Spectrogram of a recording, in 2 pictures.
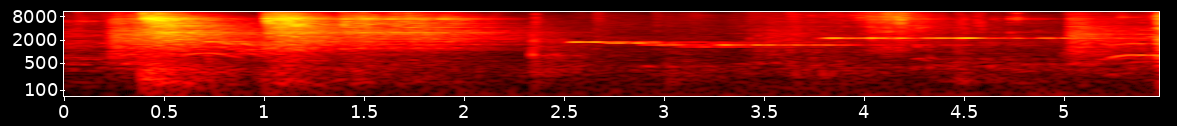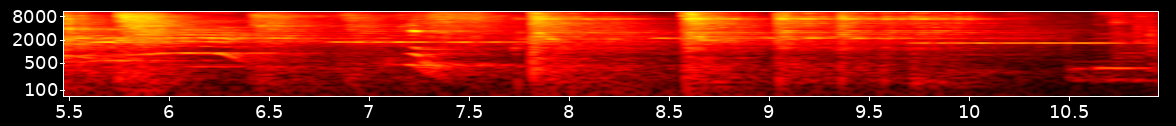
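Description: Several heavy thuds of a loaded barbell with rubber bumper plates on the gym floor, the bar dropped after a lift, over music playing in the gym.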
